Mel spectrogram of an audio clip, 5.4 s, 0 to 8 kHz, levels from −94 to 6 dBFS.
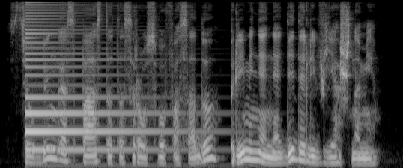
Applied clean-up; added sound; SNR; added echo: none; Acoustic guitar; -1 dB; none.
